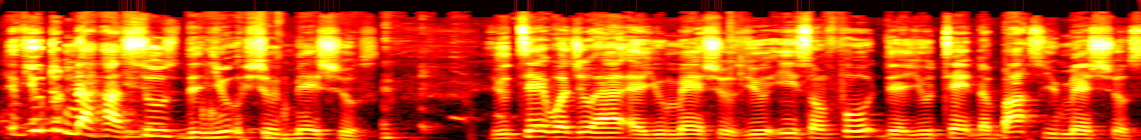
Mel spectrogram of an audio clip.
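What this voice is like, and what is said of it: Bad put-on African accent. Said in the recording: “That is the worst African accent ever.”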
